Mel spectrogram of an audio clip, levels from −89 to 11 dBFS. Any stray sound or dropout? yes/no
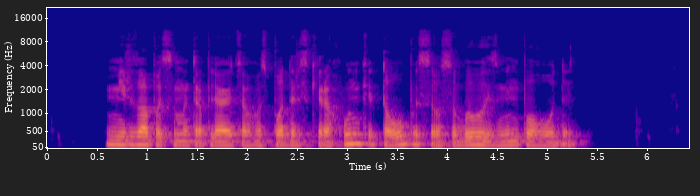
no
